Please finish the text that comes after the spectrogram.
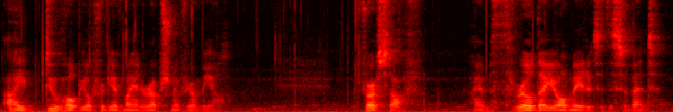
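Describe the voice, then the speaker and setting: A man playing a courteous, earnest young Victorian gentleman hero in a scripted audio roleplay, with formal, hesitant phrasing. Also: lowish voice, a little fast, slight background noise, close to an everyday voice. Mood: courteous, solemn.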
